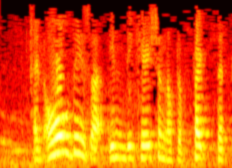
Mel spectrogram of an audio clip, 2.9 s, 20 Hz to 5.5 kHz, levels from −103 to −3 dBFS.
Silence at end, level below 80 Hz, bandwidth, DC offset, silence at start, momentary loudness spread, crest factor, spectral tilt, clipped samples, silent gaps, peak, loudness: 0 s; -44 dBFS; 5.2 kHz; under 0.1%; 0 s; 12 LU; 14 dB; -9.5 dB/octave; under 0.1%; none; -2 dBFS; -17 LUFS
